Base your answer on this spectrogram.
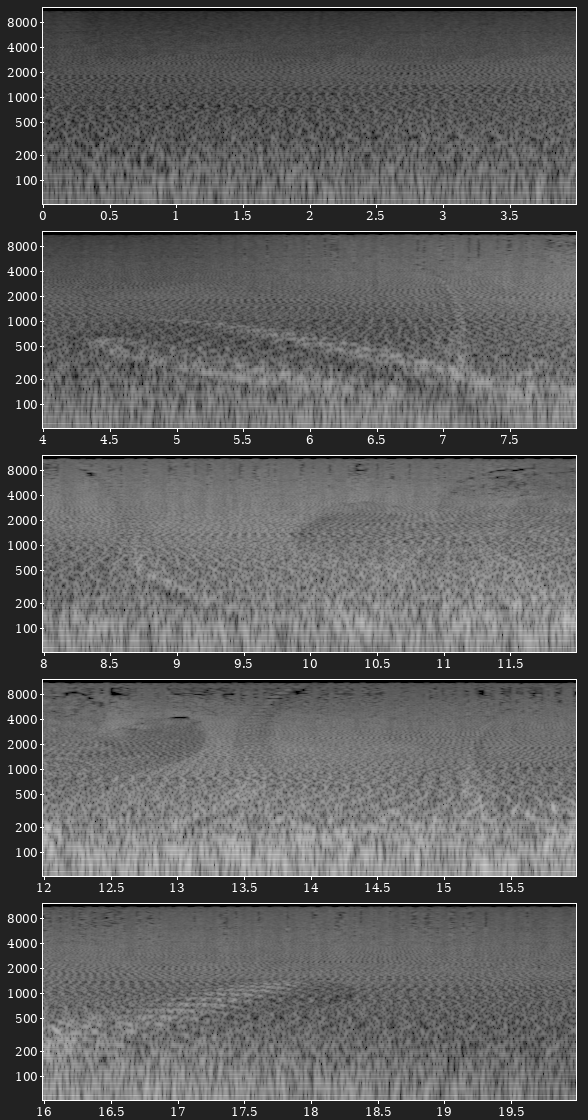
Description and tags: The air is alive with the buzz of weird technology and energy.
Created by running an image through audiopaint
machine, noise, space, science-fiction, artificial, sci-fi, galaxy, alien, ambience, background, spaceship, audiopaint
